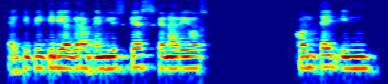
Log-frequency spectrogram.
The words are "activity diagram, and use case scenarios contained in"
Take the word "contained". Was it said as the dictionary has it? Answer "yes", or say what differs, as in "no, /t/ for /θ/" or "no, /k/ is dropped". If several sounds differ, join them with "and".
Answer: no, /d/ is dropped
